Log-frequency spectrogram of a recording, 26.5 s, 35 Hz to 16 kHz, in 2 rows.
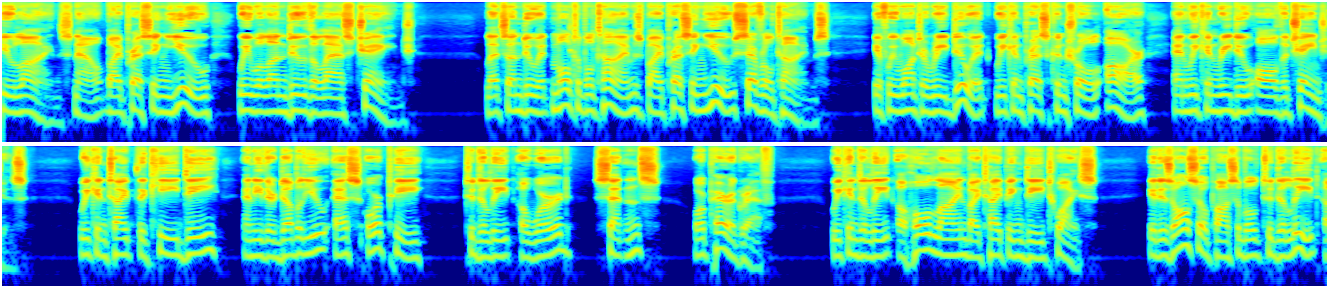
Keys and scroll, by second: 0.1 p, 0.9 p, 4.8 u, 5.5 u, 10.5 ctrl+r, 14.4-15.1 typing, 16.6-17.4 typing, 18.5-19.9 typing, 22.2 d, 25.2 d, 25.6 t.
